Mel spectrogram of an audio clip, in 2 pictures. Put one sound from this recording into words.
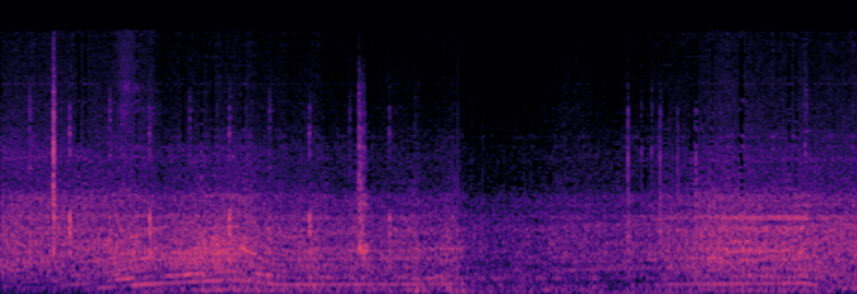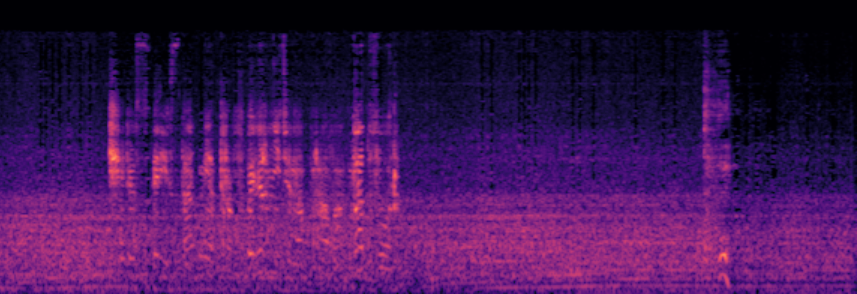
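A car engine idles and then revs up as the car pulls away.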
